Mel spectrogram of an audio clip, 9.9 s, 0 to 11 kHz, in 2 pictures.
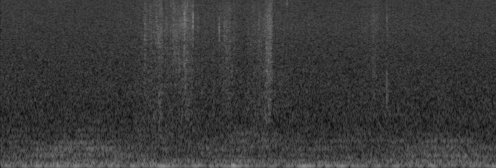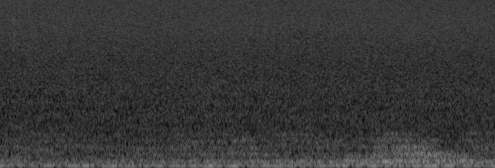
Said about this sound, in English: You can hear that plane up there. There it is. There's a plane up there about 35,000 feet flying over.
